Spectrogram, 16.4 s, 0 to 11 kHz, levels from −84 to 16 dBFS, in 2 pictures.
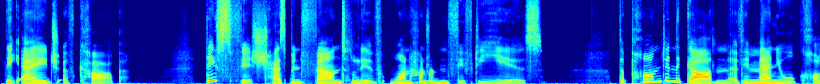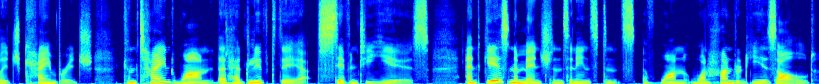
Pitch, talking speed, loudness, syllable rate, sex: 195 Hz, 155 wpm, -22 LUFS, 4.9 syllables/s, female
